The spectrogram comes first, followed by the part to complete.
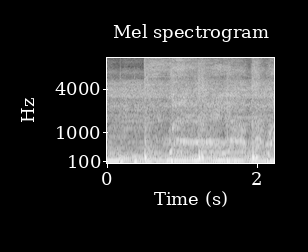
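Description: Oi! punk rock recording: a loud band of electric guitar, bass and drums playing with a steady beat.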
